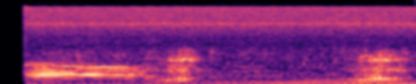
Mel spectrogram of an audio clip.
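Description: A man's voice drawing out one syllable for under a second, then two short voiced sounds, over a steady low electrical hum.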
